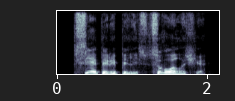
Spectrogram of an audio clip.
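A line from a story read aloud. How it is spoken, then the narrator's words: Exclaiming. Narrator (Russian): воскликнул он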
